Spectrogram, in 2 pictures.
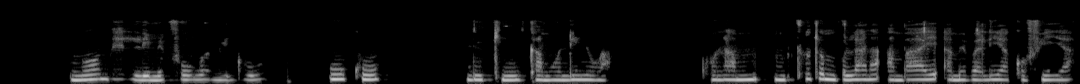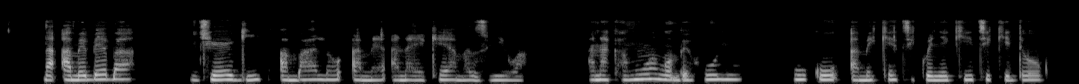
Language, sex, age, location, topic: Swahili, female, 18-24, Kisumu, agriculture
